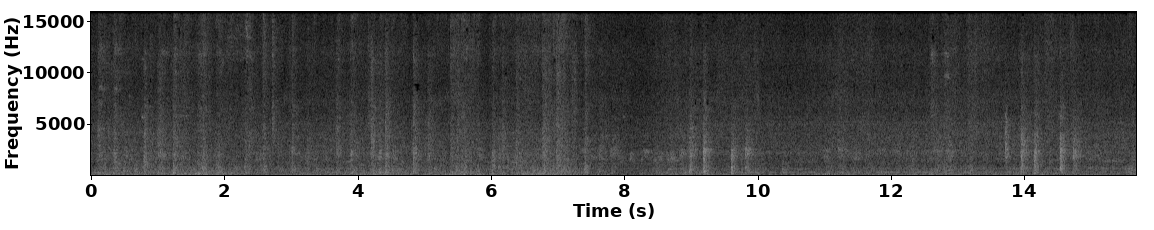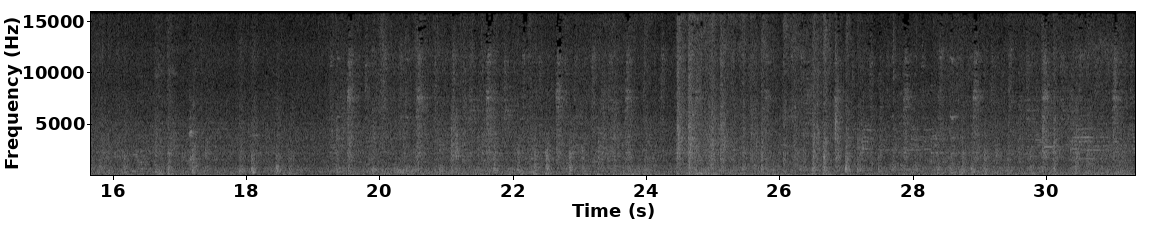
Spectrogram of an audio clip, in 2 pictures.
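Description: Inside a moving electric commuter train: the steady rumble of the carriage, with the clickety-clack of wheels running over rail joints.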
